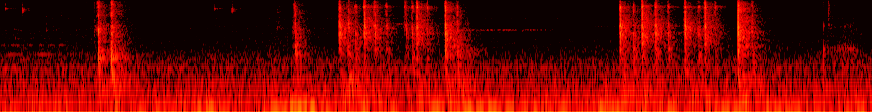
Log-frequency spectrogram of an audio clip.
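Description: Computer keyboard keys being typed at a moderate level: a single keystroke, then a few short runs of quick keystrokes as a word is entered into a text field.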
